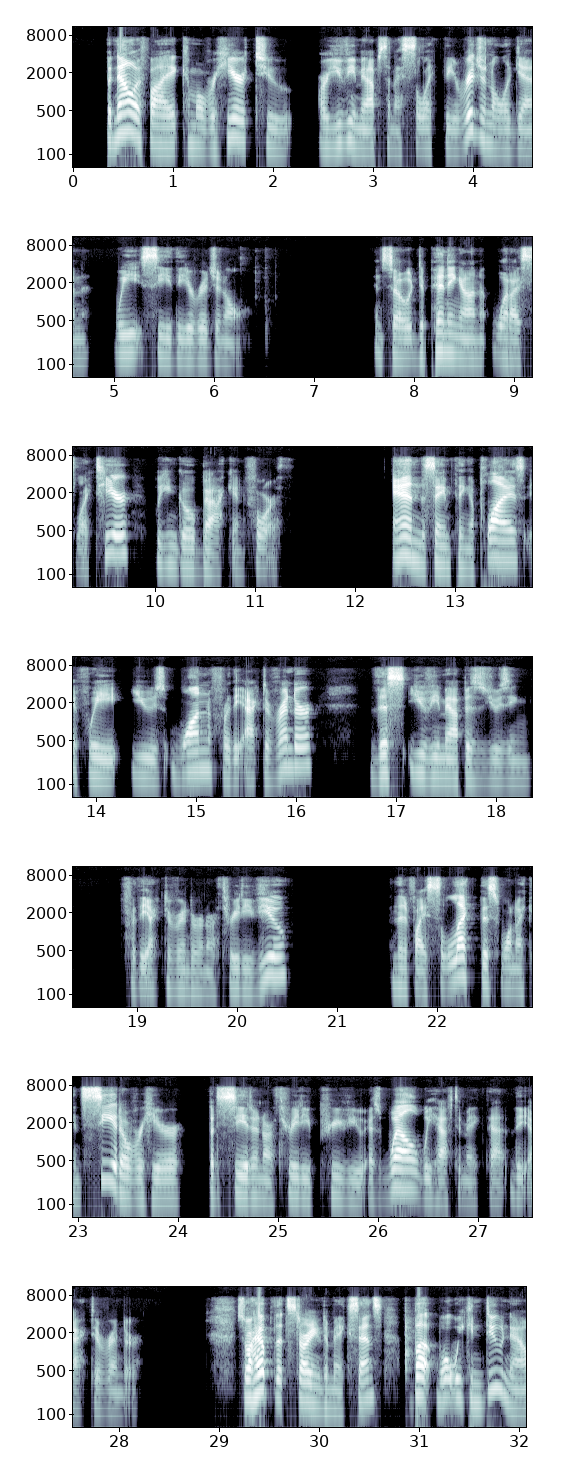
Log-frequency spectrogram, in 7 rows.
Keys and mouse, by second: 4.5 click, 7.0 a, 7.2 a, 9.2 click, 10.2 click, 12.0 click, 15.2 click, 28.2 click.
